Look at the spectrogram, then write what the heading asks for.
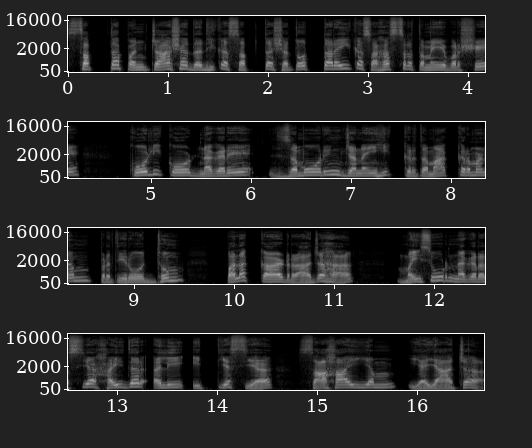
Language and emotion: Sanskrit, neutral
